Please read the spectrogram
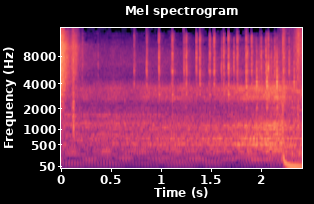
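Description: Organic house DJ mix in a breakdown: the kick drum drops out, leaving held synth chords and light ticking percussion. The sound swells gradually, building toward the beat's return.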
